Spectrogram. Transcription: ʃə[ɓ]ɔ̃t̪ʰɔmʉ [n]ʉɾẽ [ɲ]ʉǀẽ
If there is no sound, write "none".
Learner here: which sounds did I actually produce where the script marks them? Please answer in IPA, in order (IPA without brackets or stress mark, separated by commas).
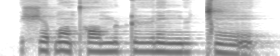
ɓ, ʈ, ŋ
